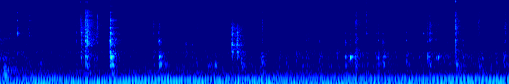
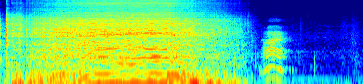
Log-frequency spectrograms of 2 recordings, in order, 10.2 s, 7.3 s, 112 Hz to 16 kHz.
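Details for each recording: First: Honda XR80 (or 90) with no-compression and high-rev complaint, sooty spark plug cleaned: sharp irregular snapping ticks over a low hum as the plug fires, confirming spark present. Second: Honda XR80 (or 90) small motorcycle with new throttle cable, revving high on startup; engine revs up high and holds, then slowly sags and dies with no steady low idle — high idle, cause under investigation.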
